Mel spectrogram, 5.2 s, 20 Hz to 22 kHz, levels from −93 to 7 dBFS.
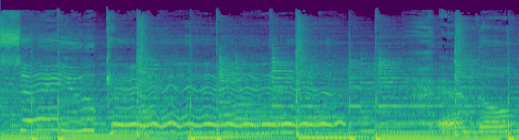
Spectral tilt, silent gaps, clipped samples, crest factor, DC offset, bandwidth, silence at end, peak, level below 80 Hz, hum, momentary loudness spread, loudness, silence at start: -6 dB/octave; none; under 0.1%; 10 dB; under 0.1%; 16.5 kHz; 0 s; 0 dBFS; -16 dBFS; none; 2 LU; -11 LUFS; 0 s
